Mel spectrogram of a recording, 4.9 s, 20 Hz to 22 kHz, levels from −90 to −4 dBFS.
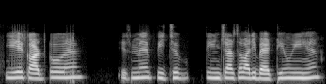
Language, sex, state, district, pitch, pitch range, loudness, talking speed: Hindi, female, Uttar Pradesh, Lalitpur, 230 Hz, 225-245 Hz, -22 LUFS, 145 wpm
